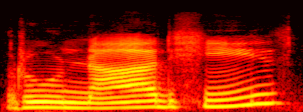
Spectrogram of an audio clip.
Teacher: the ta or ta is voiced and aspirated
